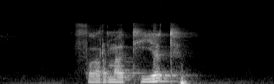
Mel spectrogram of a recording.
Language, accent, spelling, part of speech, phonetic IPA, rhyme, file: German, Austria, formatiert, verb, [fɔʁmaˈtiːɐ̯t], -iːɐ̯t, De-at-formatiert.ogg
- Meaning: 1. past participle of formatieren 2. inflection of formatieren: third-person singular present 3. inflection of formatieren: second-person plural present 4. inflection of formatieren: plural imperative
